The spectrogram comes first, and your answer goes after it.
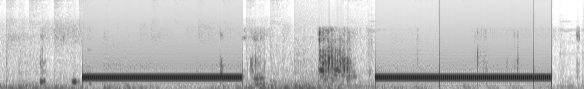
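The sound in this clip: A telephone dial tone hums loud and steady in two long stretches during dialing, broken by a short noisy burst between them and a few brief key beeps, with faint voices underneath at the start.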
